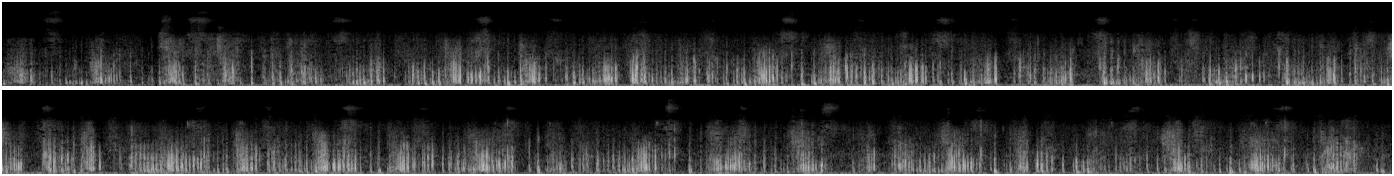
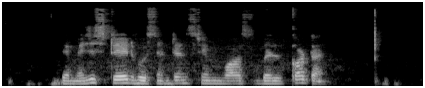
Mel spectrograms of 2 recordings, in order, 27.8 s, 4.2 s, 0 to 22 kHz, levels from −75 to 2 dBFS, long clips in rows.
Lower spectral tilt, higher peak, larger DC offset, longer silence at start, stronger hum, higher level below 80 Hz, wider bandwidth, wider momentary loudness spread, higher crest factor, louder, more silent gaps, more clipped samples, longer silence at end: first, -7 dB/octave vs -5 dB/octave; about the same, -2 dBFS vs -2 dBFS; neither; second, 0 s vs 0.5 s; neither; first, -44 dBFS vs -64 dBFS; about the same, 16 kHz vs 16.5 kHz; second, 9 LU vs 14 LU; first, 26 dB vs 20 dB; second, -29 LUFS vs -22 LUFS; neither; neither; second, 0 s vs 0.35 s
